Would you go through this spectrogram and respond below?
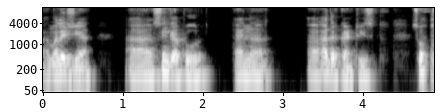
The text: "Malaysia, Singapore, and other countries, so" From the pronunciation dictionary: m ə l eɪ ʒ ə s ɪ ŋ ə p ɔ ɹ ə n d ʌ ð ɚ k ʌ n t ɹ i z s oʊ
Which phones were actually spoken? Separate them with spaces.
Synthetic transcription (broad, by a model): m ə l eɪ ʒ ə s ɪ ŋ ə p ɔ ɹ ə n d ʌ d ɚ k ʌ n t ɹ i z s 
